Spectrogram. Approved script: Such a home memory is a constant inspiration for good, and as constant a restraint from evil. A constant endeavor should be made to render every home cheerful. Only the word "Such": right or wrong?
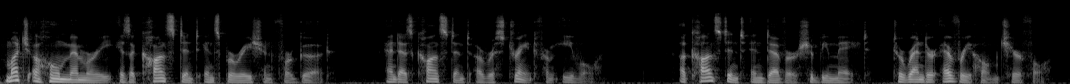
wrong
